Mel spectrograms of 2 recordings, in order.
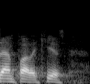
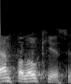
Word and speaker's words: Amphilochius: Amphilochius is probably the way. I said Amphilochius, but Amphilochius is the way you'd say his name.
